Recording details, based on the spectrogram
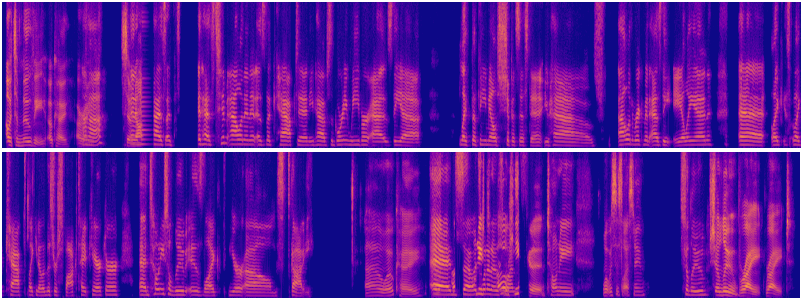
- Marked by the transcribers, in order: unintelligible speech; other background noise
- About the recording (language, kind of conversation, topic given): English, unstructured, Which underrated performer do you champion, and what standout performance proves they deserve more recognition?
- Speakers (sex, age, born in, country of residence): female, 45-49, United States, United States; female, 65-69, United States, United States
